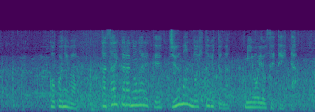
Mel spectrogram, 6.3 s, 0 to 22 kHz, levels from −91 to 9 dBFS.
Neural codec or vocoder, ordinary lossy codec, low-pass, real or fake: none; none; 7.2 kHz; real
